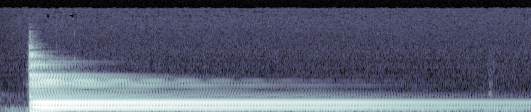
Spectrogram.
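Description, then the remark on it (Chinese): A single plucked open string (an open-string sanyin note) rings out with a sharp attack, then sustains a steady, harmonically rich low tone that fades slowly over about four seconds, with no voices. It is played so listeners can count how long the tone stays audible. “所以我们现在先用空弦散音这个音来来听一下。我弹这个空弦音，我们听，你们可以开始去算，你用一二三四开始慢慢算哈。”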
